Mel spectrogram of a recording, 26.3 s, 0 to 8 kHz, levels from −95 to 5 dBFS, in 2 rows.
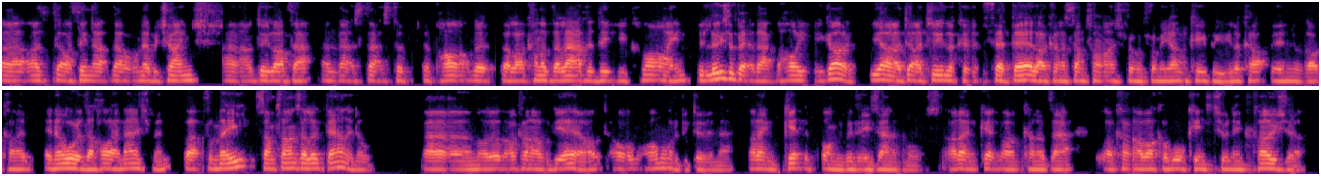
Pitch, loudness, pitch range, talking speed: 125 Hz, -23 LUFS, 115-135 Hz, 265 wpm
